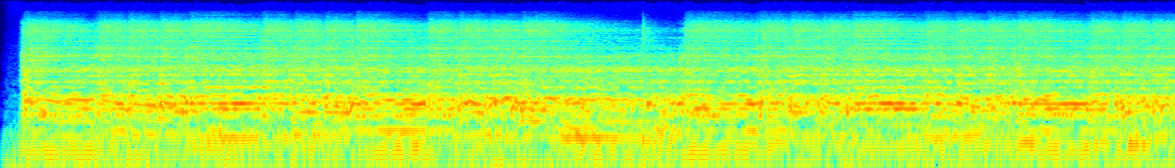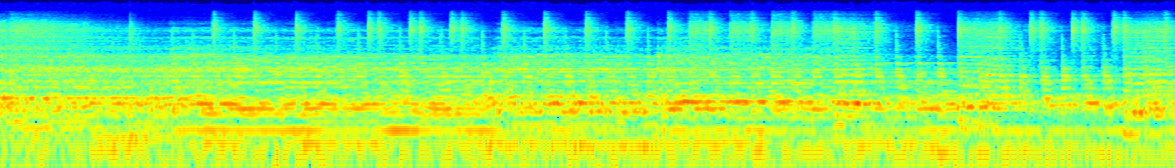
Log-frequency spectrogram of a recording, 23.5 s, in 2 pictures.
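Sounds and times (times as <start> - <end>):
laptop music: 0.0 - 23.5.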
